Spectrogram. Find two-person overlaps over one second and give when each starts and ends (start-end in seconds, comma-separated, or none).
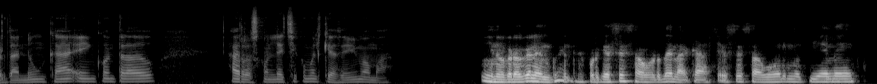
none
